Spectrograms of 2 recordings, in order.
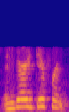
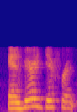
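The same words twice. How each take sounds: The two takes are said the same way.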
